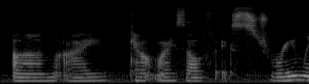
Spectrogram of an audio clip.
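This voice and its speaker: A quiet woman talks in a very deep, low voice with monotone, flat intonation. There is noticeable background noise and audible room echo. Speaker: clothing consultant and special education teacher. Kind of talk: casual vlog chat. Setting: home boutique at night. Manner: hesitant, many fillers.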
